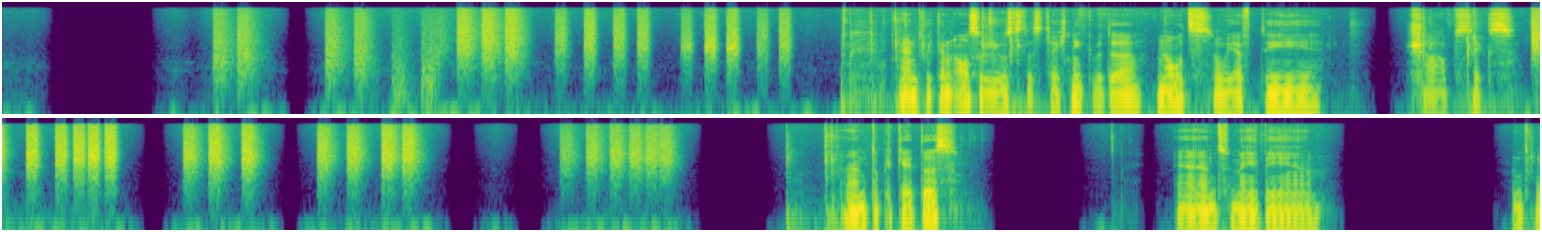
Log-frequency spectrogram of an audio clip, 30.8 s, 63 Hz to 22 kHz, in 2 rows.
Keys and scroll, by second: 8.9 super+a, 9.7 shift+super+d, 10.9 #, 14.1 6, 14.6 Return, 23.5 super+d.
